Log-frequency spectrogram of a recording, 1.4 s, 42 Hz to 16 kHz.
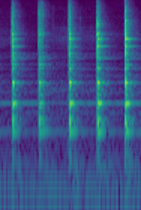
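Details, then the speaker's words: Truck drum brake just adjusted with a 14 socket, tightened fully then backed off 1/4 turn after being well out of adjustment; six quick hammer taps ring clear, hollow and bell-like, so the drum is free and the brake released, normal. "if it's hollow. It has to have a hollow sound, which means it's going to be released."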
